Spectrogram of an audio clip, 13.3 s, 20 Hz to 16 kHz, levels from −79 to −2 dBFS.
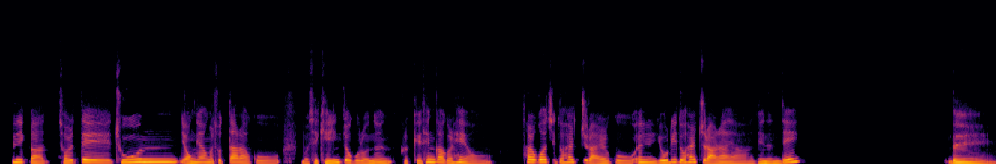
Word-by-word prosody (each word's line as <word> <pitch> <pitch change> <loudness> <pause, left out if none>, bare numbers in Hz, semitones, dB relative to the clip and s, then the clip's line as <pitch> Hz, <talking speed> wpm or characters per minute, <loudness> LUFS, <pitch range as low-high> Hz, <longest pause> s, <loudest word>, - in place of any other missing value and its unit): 그니까 240 -5 0 0.2
'절대 225 0 +1
좋은 270 +2 +3
영향을 225 +3 0
줬다.'라고 195 -4 -3 0.2
뭐 - - -7
제 195 - -3
개인적으로는 200 -1 0
그렇게 190 0 -6
생각을 240 -4 +1
해요. 175 -8 -3 0.5
설거지도 245 -4 +2
할 245 +3 0
줄 215 - -2
알고 190 +2 -3
예 230 -2 +1
요리도 225 +4 +2
할 255 +2 0
줄 220 -5 -1
알아야 175 -2 -2
되는데 185 - +1 1.9
네. 195 -4 +2
210 Hz, 230 characters per minute, -23 LUFS, 190-240 Hz, 1.9 s, 좋은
